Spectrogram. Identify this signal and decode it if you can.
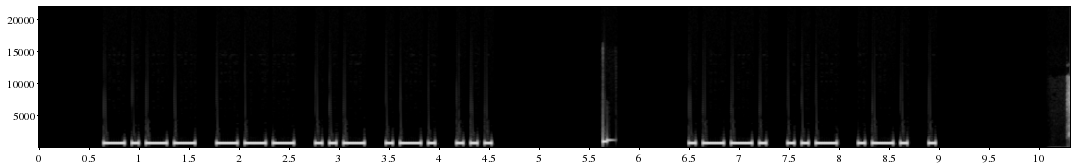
Morse code, heard as a keyed tone, about 17 wpm, 700 Hz. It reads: YOURS PURE
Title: Sentences from Top 1500 Words - New Word Drill - 17wpm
